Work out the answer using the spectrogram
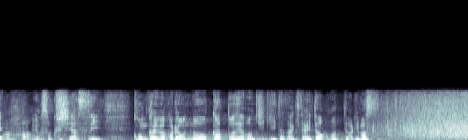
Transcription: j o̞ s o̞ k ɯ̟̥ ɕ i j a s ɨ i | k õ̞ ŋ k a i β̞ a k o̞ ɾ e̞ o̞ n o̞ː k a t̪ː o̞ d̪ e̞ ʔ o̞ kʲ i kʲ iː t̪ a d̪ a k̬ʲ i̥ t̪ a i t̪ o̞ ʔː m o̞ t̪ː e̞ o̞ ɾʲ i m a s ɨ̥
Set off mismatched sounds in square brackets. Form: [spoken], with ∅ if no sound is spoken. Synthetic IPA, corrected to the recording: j o̞ s o̞ k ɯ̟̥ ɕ i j a s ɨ i | k õ̞ ŋ k a i β̞ a k o̞ ɾ e̞ o̞ n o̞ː k a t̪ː o̞ d̪ e̞ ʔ o̞ kʲ i kʲ iː t̪ a d̪ a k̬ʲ i̥ t̪ a i t̪ o̞ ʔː m o̞ t̪ː e̞ o̞ ɾʲ i m a s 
